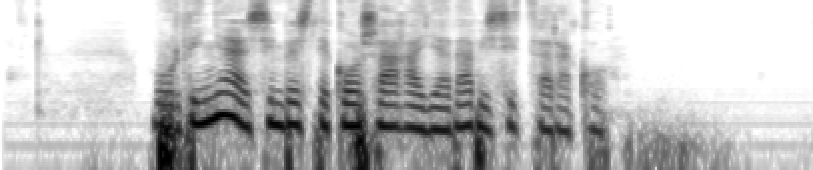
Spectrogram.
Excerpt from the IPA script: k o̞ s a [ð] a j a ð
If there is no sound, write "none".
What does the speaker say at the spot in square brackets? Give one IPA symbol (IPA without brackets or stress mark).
ɣ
